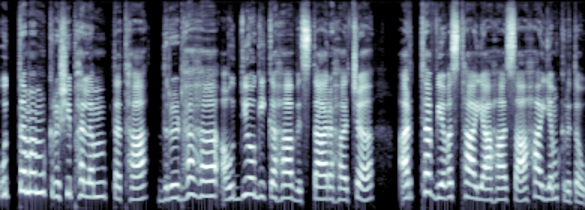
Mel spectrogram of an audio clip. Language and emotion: Sanskrit, neutral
